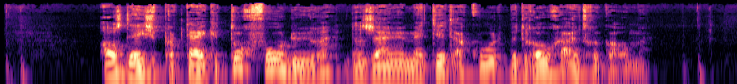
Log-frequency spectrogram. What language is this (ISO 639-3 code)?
nld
